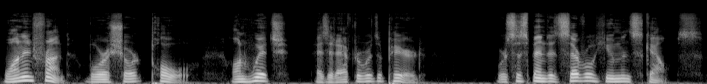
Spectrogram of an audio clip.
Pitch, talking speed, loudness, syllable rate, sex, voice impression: 115 Hz, 155 wpm, -18 LUFS, 5.1 syllables/s, male, very masculine, very adult-like, slightly middle-aged, very thick, tensed, powerful, very cool, intellectual, very sincere, very calm, very mature, friendly, reassuring, unique, elegant, very wild, lively, kind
